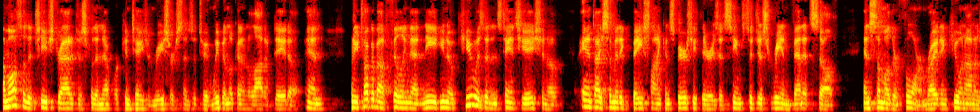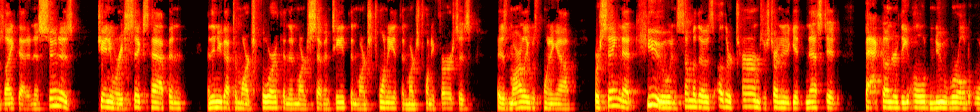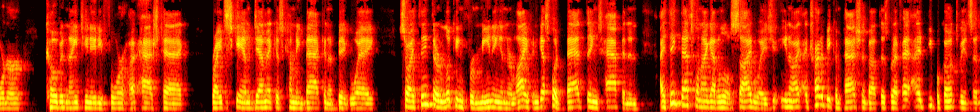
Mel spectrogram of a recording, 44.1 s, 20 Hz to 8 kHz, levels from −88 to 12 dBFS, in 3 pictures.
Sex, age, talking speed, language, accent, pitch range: male, 40-59, 225 wpm, English, American, 130-150 Hz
